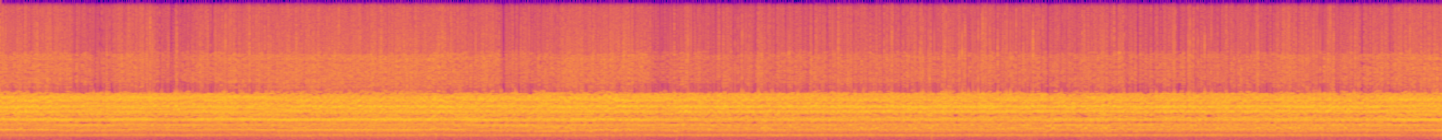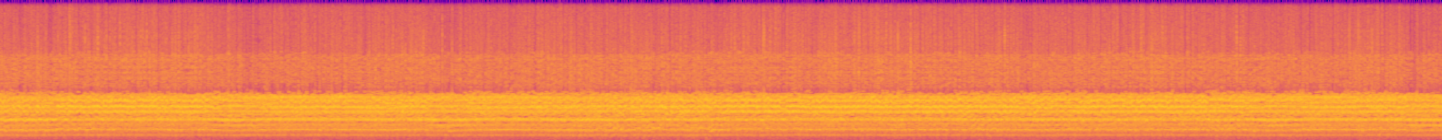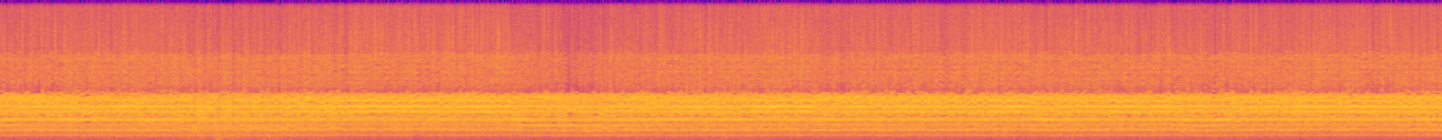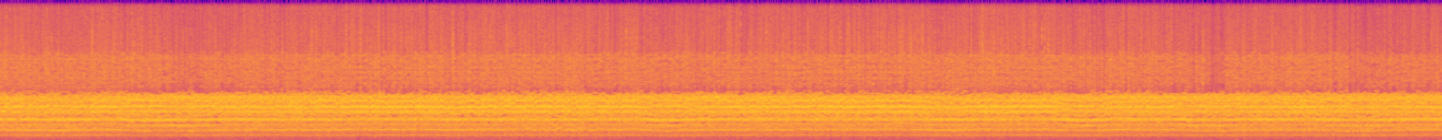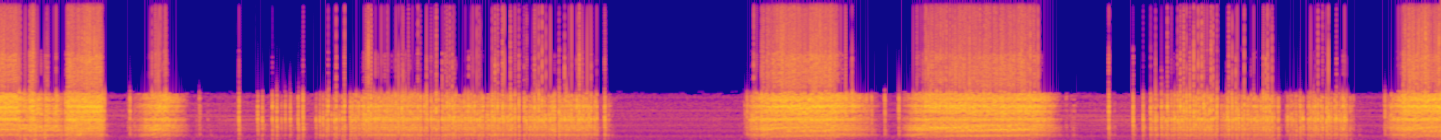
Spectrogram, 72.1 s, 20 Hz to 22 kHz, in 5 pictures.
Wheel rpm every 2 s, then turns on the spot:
230, 220, 210, 220, 210, 210, 210, 220, 230, 230, 220, 230, 230, 230, 230, 200, 240, 220, 230, 230, 230, 230, 220, 230, 230, 240, 230, 230, 220, 70, 20, 20, 50, 110, 30, 30.
60-64 68-70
